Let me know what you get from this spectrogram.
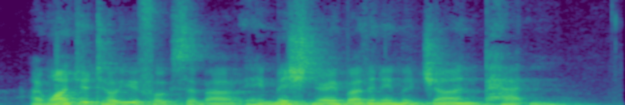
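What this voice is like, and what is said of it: Speaks with a noticeable accent. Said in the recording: “my accent will not get in the way of people understanding”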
